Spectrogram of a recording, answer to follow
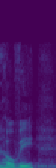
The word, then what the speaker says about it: Hovey: Rhymes with Van Jovi. Okay, Hovey, Dr.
